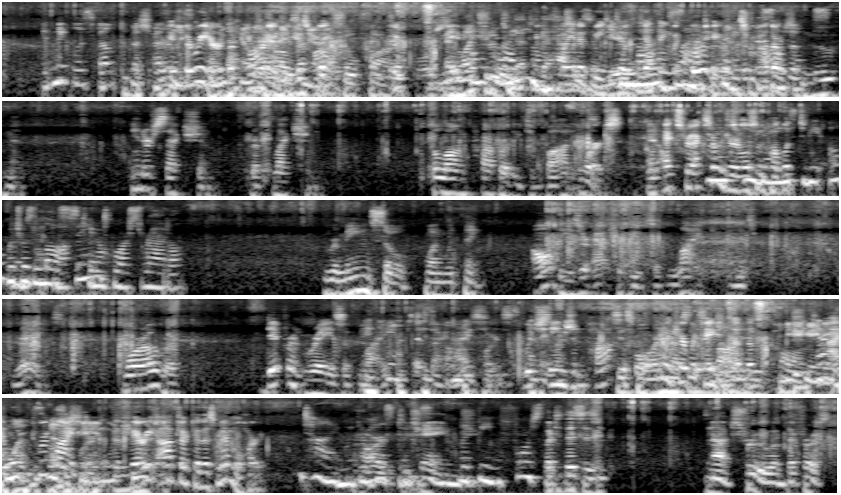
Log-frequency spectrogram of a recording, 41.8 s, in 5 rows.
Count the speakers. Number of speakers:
8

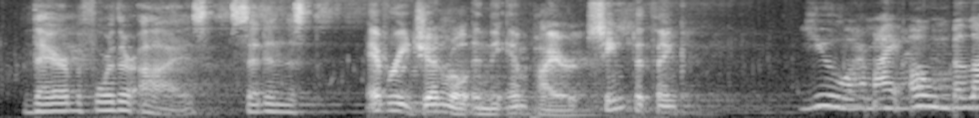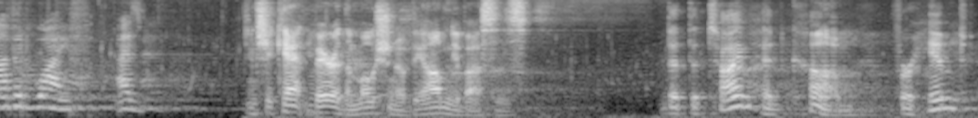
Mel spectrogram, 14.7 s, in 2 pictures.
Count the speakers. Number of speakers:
4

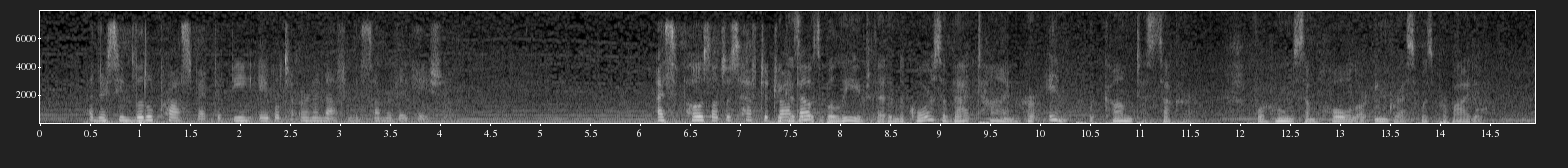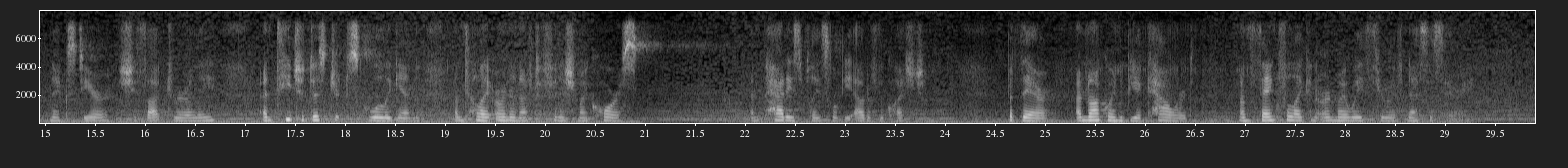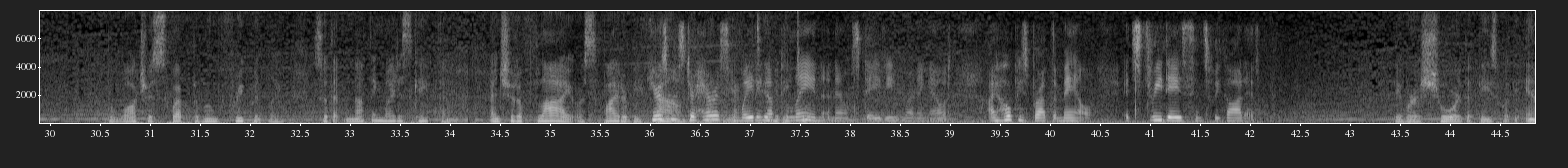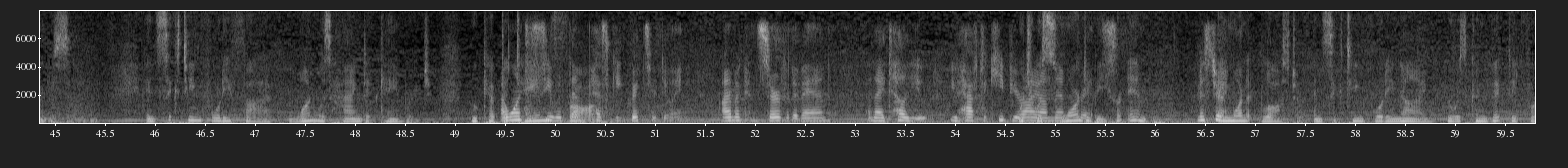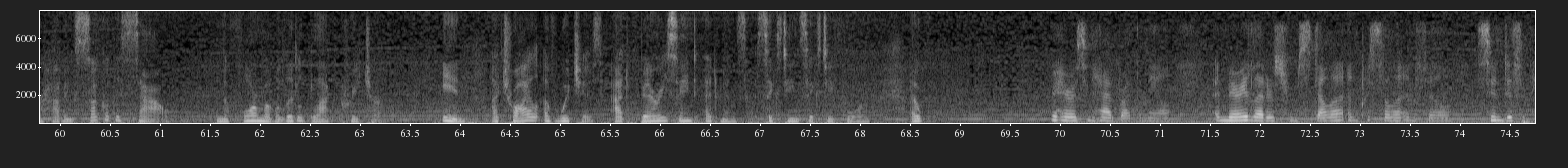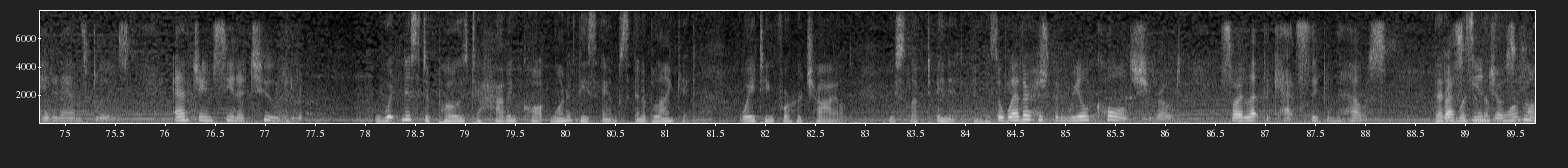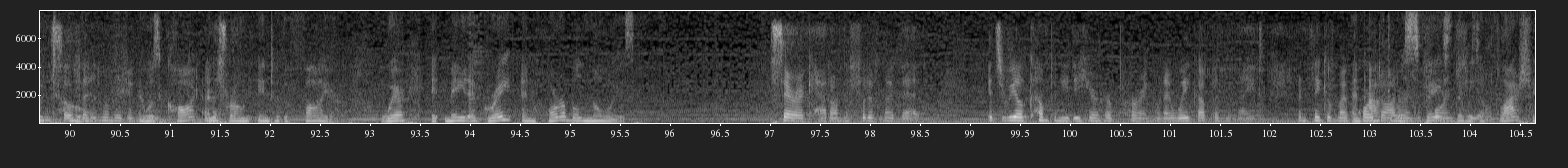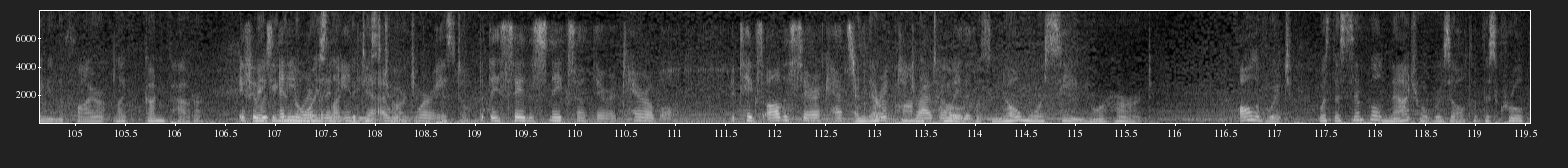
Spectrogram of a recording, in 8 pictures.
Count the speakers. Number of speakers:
2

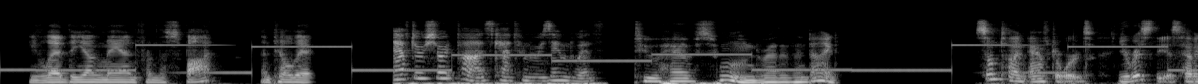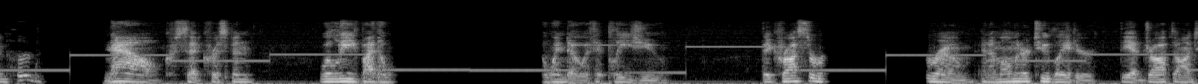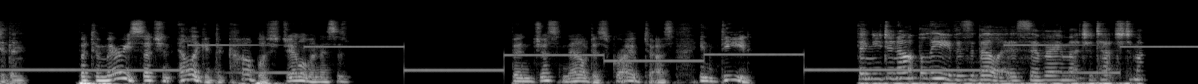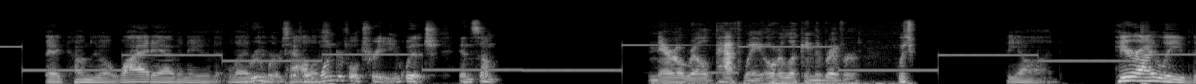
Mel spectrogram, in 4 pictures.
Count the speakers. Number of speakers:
5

